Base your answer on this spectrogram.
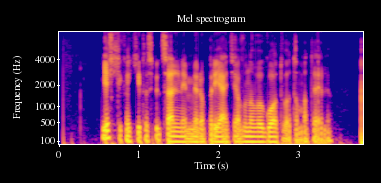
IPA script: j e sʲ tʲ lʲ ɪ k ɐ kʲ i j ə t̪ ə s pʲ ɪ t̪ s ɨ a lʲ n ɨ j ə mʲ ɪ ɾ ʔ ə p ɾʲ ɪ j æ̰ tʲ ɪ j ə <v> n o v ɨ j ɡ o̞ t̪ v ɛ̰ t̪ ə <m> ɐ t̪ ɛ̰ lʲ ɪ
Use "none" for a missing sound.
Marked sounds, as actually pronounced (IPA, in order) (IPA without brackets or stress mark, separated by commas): v, m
